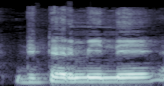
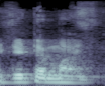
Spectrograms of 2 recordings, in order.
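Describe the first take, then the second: First: डिटरमिने ending in "mi-ne" instead of "mine"; wrongly cut word. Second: Said in the usual way. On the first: Shown as a demonstration. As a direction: say डिटरमिने with the tail of determination, minus "-shun". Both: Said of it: "ऐसा नहीं किया आपने".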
